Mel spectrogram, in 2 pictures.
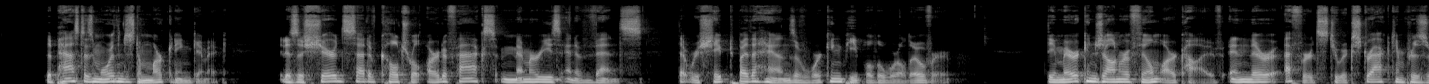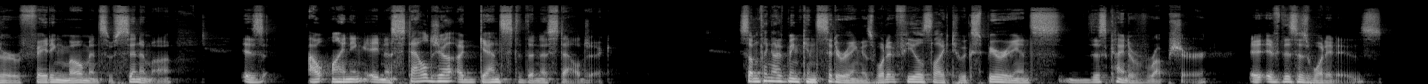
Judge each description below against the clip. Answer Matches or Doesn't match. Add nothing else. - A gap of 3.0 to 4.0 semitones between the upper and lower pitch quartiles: Doesn't match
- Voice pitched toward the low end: Matches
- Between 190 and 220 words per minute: Doesn't match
